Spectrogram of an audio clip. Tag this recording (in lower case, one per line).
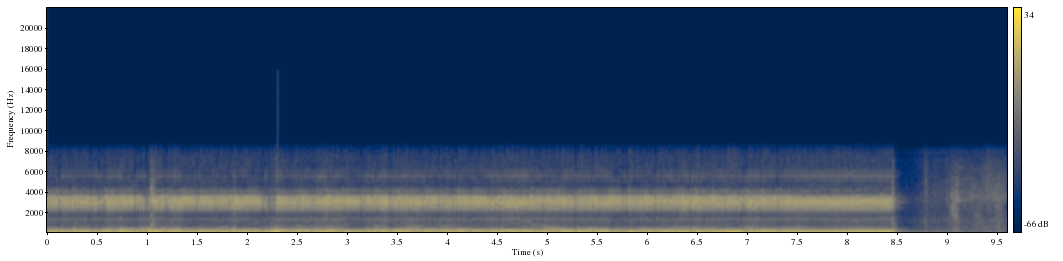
music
